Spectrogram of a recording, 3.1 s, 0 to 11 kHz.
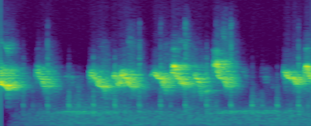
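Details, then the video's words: Caged hobby white-eye, 11 September 2022, wet erratic weather, giving a somewhat quieter run of high, quick twittering notes over steady low background noise. "Mata Puteh T-Rex Buka Sing"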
